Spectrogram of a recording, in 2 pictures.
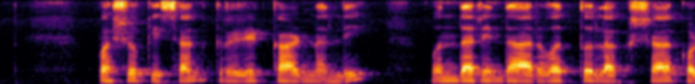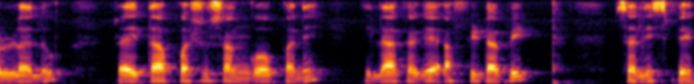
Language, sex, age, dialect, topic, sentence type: Kannada, male, 18-24, Mysore Kannada, agriculture, statement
